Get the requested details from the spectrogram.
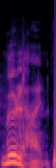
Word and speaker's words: Mülheim: Mülheim.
